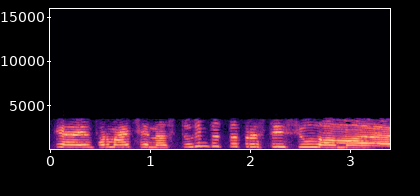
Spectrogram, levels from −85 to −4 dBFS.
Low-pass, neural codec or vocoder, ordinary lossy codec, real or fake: 14.4 kHz; vocoder, 48 kHz, 128 mel bands, Vocos; AAC, 48 kbps; fake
